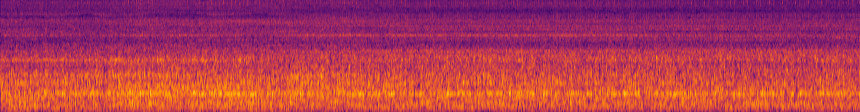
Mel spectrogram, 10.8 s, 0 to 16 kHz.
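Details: BMW E46 330i ZHP inline-six idling cold: fast busy metallic rattle over the steady hum; tensioner and deflection pulleys, DISA replaced and VANOS rebuilt with anti-rattle kit, cause still unknown.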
